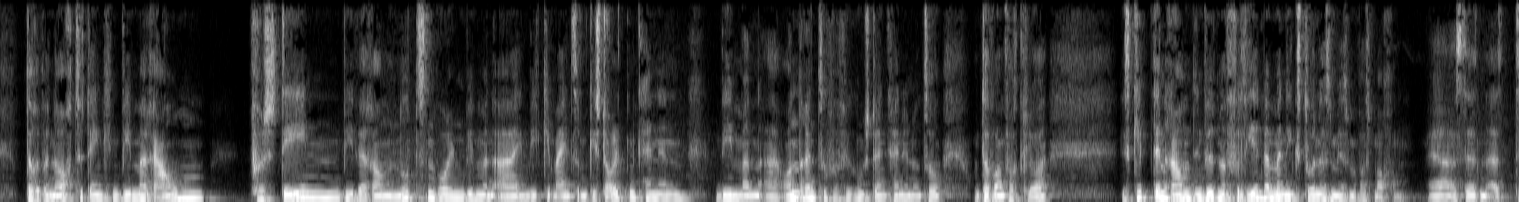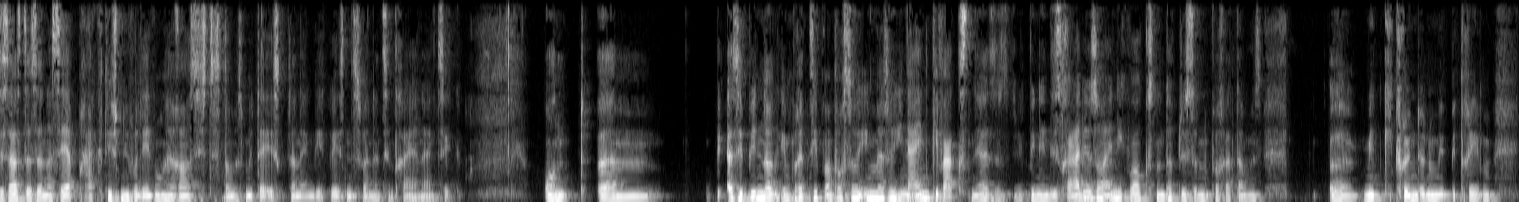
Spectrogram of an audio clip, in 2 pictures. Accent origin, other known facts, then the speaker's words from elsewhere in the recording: Innsbruck, Tyrol, Austria; also born or lived in Graz; Ich bin ja ursprünglich aus Innsbruck.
